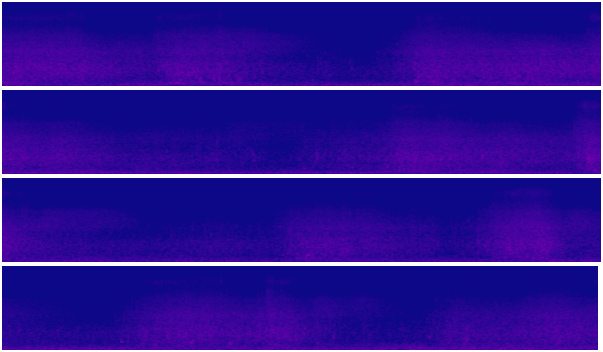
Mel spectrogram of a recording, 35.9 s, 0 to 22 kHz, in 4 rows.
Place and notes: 龍門沙灘, Huxi Township - At the beach
At the beach, sound of the Waves
Zoom H2n MS+XY
Penghu County, Taiwan, 21 October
